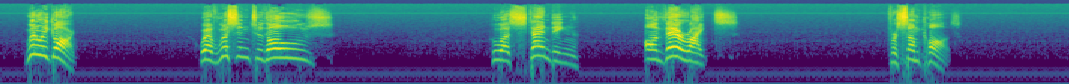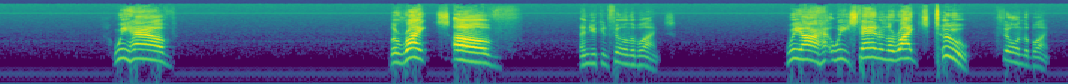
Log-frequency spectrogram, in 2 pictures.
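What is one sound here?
An elderly man speaks emphatically into a microphone, in short bursts with long pauses.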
